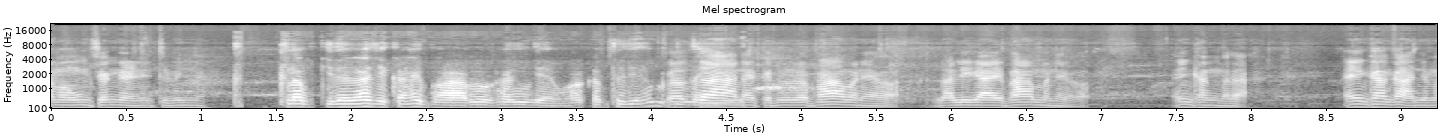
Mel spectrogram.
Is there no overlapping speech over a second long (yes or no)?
yes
